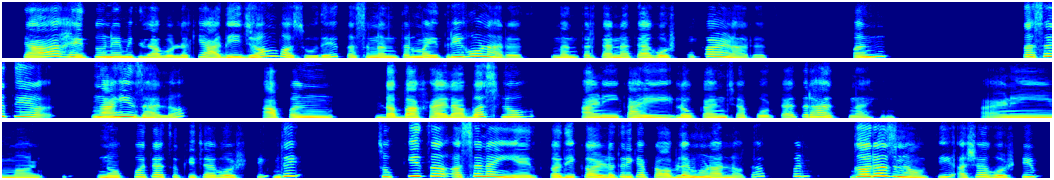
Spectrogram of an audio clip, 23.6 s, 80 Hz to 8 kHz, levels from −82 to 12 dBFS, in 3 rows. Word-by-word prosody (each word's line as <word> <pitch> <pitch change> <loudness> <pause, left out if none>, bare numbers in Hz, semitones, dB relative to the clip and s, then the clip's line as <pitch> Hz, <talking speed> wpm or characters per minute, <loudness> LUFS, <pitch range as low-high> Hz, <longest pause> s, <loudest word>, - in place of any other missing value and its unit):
त्या 280 +1 +4 0.2
हेतूने 285 0 +1
मी 275 - +2
तिला 250 -2 -1
बोललं, 215 +2 -1
की 295 - -6
आधी 245 +2 +1
जम 315 - +2
बसवू 235 -6 -1
देतसं 235 -1 -3
नंतर 235 +3 0
मैत्री 260 +3 +1
होणारच. 305 - +1 0.3
नंतर 205 +3 -4
त्यांना 235 +1 -1
त्या 255 -1 0
गोष्टी 230 +4 -3
कळणारच. 225 - 0 0.6
पण 285 +4 +2 1.1
तसं 370 +5 +3
ते 325 -1 +3 0.5
नाही 290 +3 +7
झालं. 225 - -2 0.7
आपण 265 +2 +2 0.4
डब्बा 230 +2 +4
खायला 235 -2 +3
बसलो 295 -1 0 0.5
आणि 240 +2 +1
काही 245 -1 0
लोकांच्या 230 +1 -2
पोटात 220 +8 -5
राहत 285 -3 +1
नाही 170 -3 -9 0.7
आणि 225 +3 -2
मग 230 +1 -2 0.5
नको 265 +4 0
त्या 300 0 +1
चुकीच्या 265 0 -3
गोष्टी, 255 +2 -2
म्हणजे 380 +10 +2 0.6
चुकीचं 375 +5 +3
असं 365 +6 +2
नाही 295 -9 +4
आहे, 220 - -1
कधी 230 +3 +2
कळलं 250 0 +3
तरी 280 - 0
काही 290 0 -3
प्रॉब्लेम 255 +1 +2
होणार 260 -2 +3
नव्हता 225 - -6 0.2
पण 360 0 -5 0.4
गरज 365 +2 +7
नव्हती 265 -2 +2
अशा 295 +5 -2
गोष्टी 245 +4 0
255 Hz, 140 wpm, -23 LUFS, 230-290 Hz, 1.1 s, नाही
